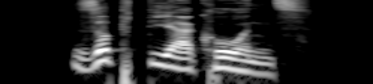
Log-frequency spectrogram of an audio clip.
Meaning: genitive singular of Subdiakon
- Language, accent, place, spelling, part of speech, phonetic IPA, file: German, Germany, Berlin, Subdiakons, noun, [ˈzʊpdiaˌkoːns], De-Subdiakons.ogg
